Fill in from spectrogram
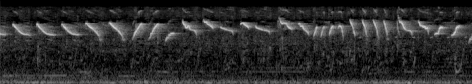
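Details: Melodious singing of a White-eye (Pleci) recorded in a tropical setting: evenly spaced high downslurred whistles, speeding into a dense, chattering run of sharp notes.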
